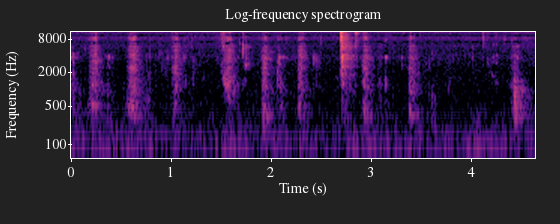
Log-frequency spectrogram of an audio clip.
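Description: Faint close-up chewing of a mouthful of smothered potatoes, heard as a run of small, irregular mouth clicks, a few a second.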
